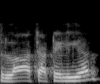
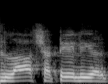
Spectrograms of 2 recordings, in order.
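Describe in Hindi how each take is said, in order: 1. नाम का उच्चारण अंग्रेज़ी ढंग से किया जाता है। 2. नाम का उच्चारण फ़्रेंच ढंग से किया जाता है। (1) "some people used to say it's" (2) "but it is La Chatelier principle"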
